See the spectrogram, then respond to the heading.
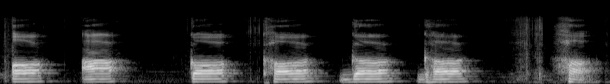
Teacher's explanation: प्राण वायु जो निकल रही है वो कंठ को स्पर्श करते हुए निकल रही है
